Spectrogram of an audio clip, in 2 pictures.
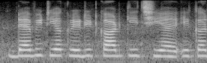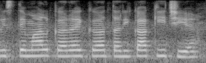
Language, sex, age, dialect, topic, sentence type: Maithili, female, 46-50, Angika, banking, question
